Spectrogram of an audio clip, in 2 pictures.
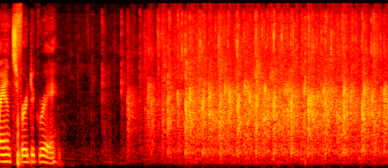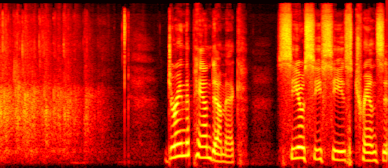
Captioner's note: applause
